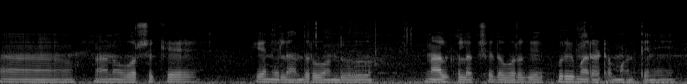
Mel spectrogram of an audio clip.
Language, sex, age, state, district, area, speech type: Kannada, male, 45-60, Karnataka, Bangalore Urban, rural, spontaneous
